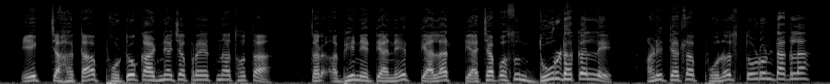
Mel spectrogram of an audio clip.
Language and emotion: Marathi, angry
